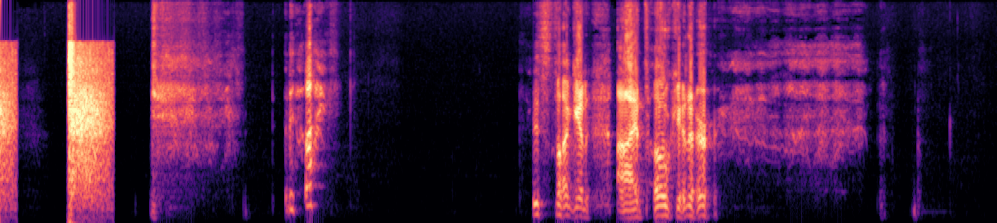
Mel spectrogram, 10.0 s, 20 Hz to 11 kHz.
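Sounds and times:
cartoon-style slap sound effects: 0:00.0 - 0:01.2
laughter: 0:01.5 - 0:03.2, 0:07.0 - 0:08.9
speech: 0:02.9 - 0:03.4, 0:05.4 - 0:07.4.

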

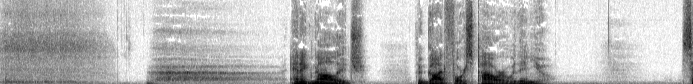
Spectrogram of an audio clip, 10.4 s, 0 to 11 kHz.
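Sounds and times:
deep slow human breath: 0:00.0 - 0:04.3, 0:05.6 - 0:06.2, 0:08.9 - 0:10.0
speech: 0:04.4 - 0:05.5, 0:06.2 - 0:08.2.

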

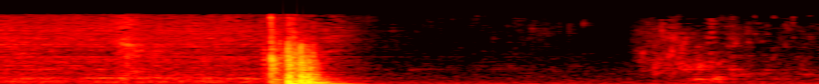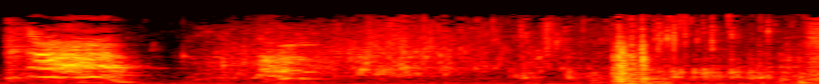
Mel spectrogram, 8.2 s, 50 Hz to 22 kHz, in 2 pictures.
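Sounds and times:
water splashing in a bath: 0:00.0 - 0:08.1
quiet stirring of water in a bath: 0:02.5 - 0:04.2, 0:04.8 - 0:08.1.

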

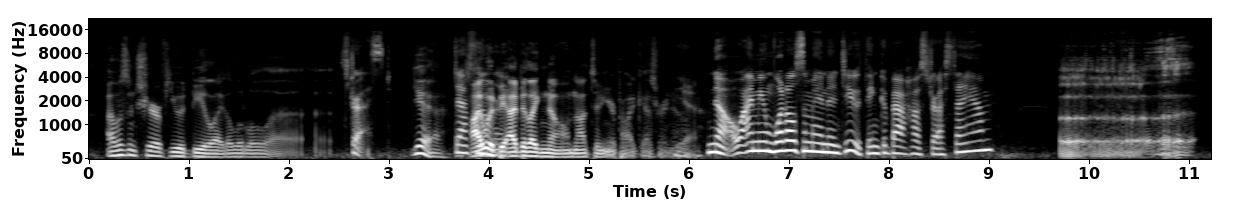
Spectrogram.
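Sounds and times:
speech: 0:00.2 - 0:10.9
loud drawn-out burp into the microphone: 0:09.7 - 0:11.2.

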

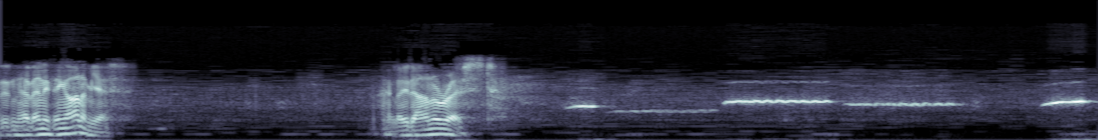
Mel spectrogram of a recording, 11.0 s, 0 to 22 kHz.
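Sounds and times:
speech: 0:00.0 - 0:01.3, 0:03.8 - 0:05.1
person whistling a slow tune: 0:05.6 - 0:09.7, 0:10.4 - 0:10.9.

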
